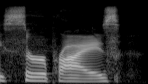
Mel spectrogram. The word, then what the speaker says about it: surprise: Because we don't say surprise. That sounds like a knight. – That was exactly the student's point, was if we don't say that first R, perhaps we should just get rid of that first R and spell it S-U-P-R-I-S-E.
